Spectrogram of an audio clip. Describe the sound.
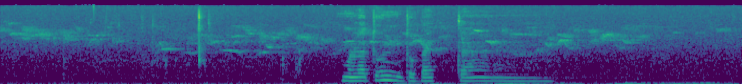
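Faint birdsong chirps and twitters throughout, a soft outdoor backdrop, while a man speaks briefly in the foreground partway through.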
